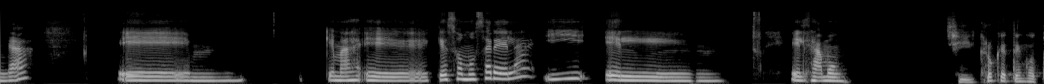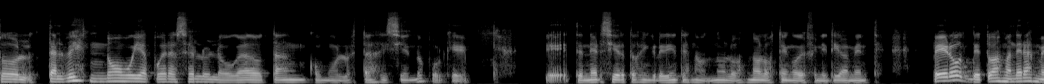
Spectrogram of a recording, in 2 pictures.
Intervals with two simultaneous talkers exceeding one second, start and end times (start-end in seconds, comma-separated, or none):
none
